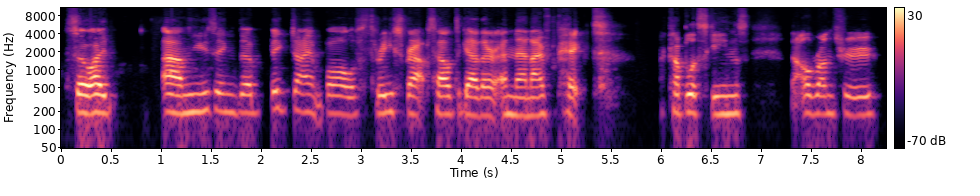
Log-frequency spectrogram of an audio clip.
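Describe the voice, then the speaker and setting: A woman co-hosting a podcast over a video call from her flat, chatting in a detailed, laughing way. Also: on the low side, measured pace. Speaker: podcast co-host. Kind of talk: casual chat. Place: main room of a flat at night.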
